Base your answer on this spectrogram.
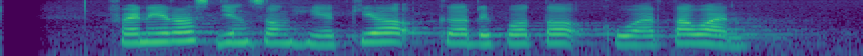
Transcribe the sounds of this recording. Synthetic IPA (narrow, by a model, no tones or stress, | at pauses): fɛniɾɔsd͡ʒɨŋsɔŋɦiakiɔkɨrdipɔt̪ɔkuwart̪awan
